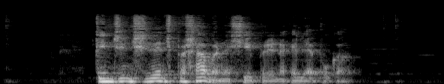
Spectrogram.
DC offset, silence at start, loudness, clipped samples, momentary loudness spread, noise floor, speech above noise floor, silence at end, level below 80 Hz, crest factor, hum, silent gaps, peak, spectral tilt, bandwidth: under 0.1%; 0.95 s; -21 LUFS; under 0.1%; 16 LU; -64 dBFS; 44 dB; 0.95 s; -50 dBFS; 18 dB; none; none; -4 dBFS; -5 dB/octave; 11 kHz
